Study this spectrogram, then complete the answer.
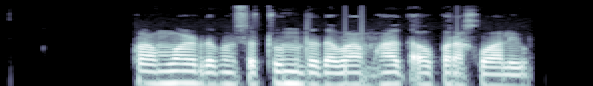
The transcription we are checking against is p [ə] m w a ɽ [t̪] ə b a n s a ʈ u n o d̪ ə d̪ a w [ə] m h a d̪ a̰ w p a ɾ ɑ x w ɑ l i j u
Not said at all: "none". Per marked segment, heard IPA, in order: ɑ, d̪, ɑ

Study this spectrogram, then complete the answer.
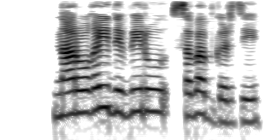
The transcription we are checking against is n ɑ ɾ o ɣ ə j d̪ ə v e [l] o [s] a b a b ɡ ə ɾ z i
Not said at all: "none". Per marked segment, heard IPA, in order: ɾ, s

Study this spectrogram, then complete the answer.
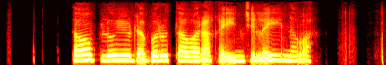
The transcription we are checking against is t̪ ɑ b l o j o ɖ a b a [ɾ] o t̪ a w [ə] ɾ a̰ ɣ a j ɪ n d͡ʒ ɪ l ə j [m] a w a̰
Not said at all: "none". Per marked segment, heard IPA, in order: ɾ, a, n

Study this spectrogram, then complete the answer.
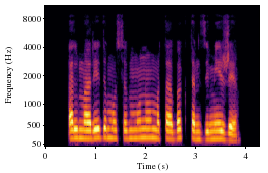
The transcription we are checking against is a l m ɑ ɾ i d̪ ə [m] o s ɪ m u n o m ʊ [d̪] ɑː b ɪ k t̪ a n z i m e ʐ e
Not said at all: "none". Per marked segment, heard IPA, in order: m, t̪

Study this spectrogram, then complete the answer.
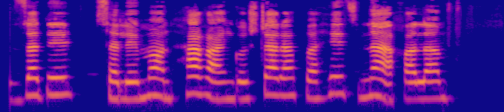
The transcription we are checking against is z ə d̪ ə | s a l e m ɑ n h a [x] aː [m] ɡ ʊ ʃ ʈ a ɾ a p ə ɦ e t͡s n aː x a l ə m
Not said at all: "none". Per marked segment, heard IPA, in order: ɣ, ŋ

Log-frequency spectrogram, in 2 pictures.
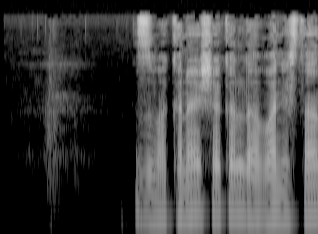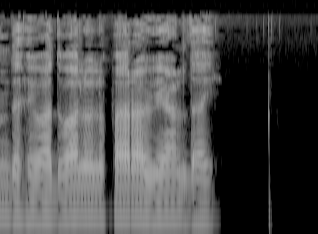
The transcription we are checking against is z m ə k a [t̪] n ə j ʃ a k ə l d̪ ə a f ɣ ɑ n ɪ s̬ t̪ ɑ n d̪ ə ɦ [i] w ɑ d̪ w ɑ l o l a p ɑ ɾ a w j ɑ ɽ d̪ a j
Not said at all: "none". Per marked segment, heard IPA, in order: none, e

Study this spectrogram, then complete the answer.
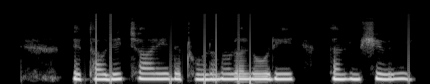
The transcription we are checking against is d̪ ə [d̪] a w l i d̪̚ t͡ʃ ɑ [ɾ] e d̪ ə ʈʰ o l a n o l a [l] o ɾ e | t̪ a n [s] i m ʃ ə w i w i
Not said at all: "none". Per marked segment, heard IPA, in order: t̪, ɾ, l, z

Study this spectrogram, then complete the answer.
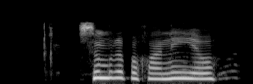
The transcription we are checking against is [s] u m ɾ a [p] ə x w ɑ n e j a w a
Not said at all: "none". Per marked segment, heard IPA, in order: s, p

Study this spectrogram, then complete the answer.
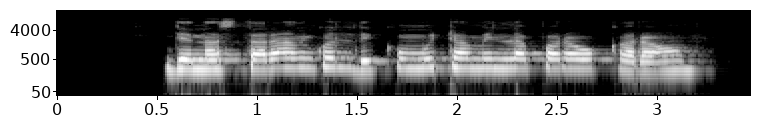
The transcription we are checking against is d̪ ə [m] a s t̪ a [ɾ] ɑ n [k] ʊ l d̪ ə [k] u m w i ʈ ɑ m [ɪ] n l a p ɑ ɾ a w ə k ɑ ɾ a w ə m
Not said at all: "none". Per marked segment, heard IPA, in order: n, ɾ, ɡ, k, i

